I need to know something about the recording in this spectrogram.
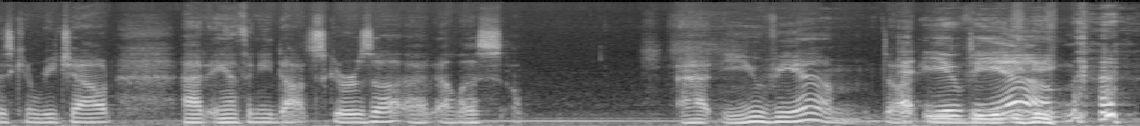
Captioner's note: laughs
